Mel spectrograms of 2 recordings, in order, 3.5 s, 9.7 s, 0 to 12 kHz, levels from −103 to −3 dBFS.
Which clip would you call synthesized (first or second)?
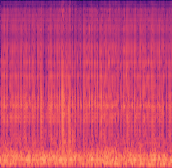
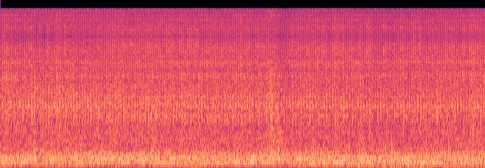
first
